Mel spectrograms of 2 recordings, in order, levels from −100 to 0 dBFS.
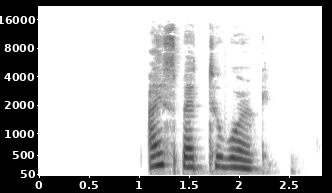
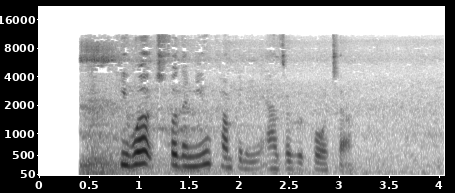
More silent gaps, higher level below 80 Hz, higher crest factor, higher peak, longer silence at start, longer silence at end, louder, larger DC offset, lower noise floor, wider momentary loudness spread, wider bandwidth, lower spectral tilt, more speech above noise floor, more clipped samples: neither; second, -76 dBFS vs -52 dBFS; second, 16 dB vs 22 dB; second, -16 dBFS vs -4 dBFS; first, 1.1 s vs 0.4 s; second, 0.65 s vs 0.95 s; second, -30 LUFS vs -22 LUFS; neither; first, under -90 dBFS vs -56 dBFS; second, 6 LU vs 21 LU; first, 14.5 kHz vs 11.5 kHz; first, -5.5 dB/octave vs -4 dB/octave; first, over 60 dB vs 34 dB; neither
